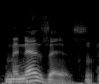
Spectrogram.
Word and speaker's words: Menezes: Undersecretary of Energy Mark Menezes, I don't know how to say this. Menezes. – Close enough. – Sounds like I'm not saying it right. M-E-N-E-Z-E-S. – Yeah. – Menezes. – Menezes. Okay. All right.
